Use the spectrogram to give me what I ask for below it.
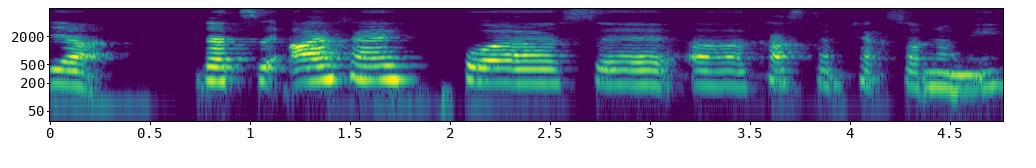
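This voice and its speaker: A woman with a non-native accent, medium pitch, a very slow pace and fairly even intonation. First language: not English. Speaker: meetup attendee asking question. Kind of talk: casual Q&A discussion.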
